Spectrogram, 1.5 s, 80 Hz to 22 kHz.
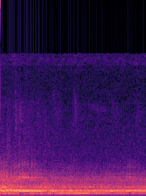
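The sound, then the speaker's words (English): A werewolf howl built from mixed animal sounds: one loud, sustained, wavering cry with a steady mid pitch and a slightly processed, siren-like edge, holding for over a second with no talking. “Someone said it's a mixture of a real wolf and an elephant, and then someone else said it's that and they play it backwards, but then John Landis said there's like 7 different animals that are used to create that, so I don't know”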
